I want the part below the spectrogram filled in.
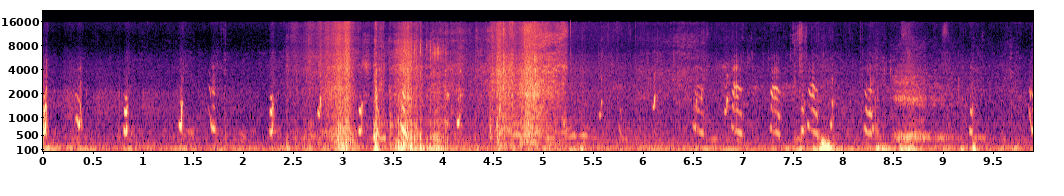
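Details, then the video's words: Male grey francolin on its first day in the jungle, announcing its presence: short downward-curving notes repeated in quick series, faint against steady low rumble and handling noise, with a louder burst of broadband noise midway. "nar teetar ki awaz pehla din jungal mn,male partridge bird ke boli"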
